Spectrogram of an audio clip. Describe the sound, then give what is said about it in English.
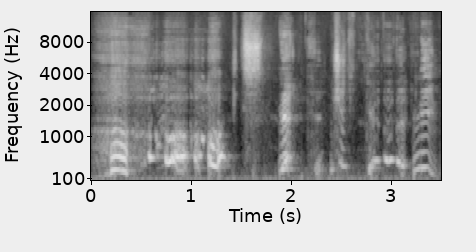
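A voice imitates desperate gasping for air: a run of strained, pitched vocal gulps broken by sharp, breathy inhales, fairly loud, with no other sounds around it. “Hey, people are gasping for the grace of God, and rightfully so.”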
